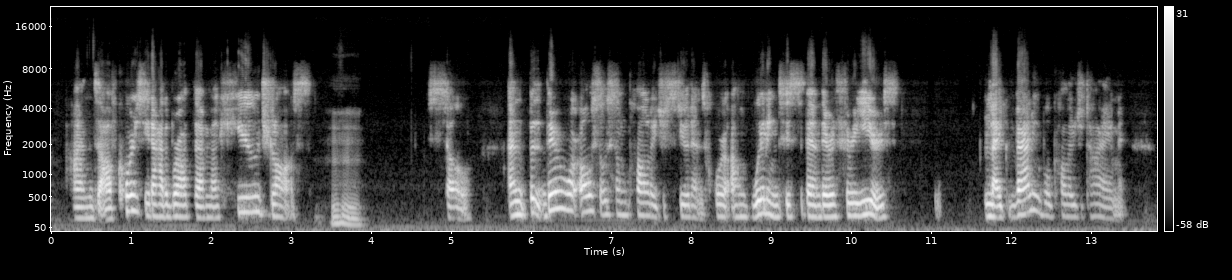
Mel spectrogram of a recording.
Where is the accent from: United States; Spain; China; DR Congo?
China; born there; English is a second language; Sorry, I was born in China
